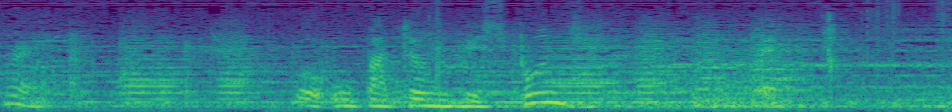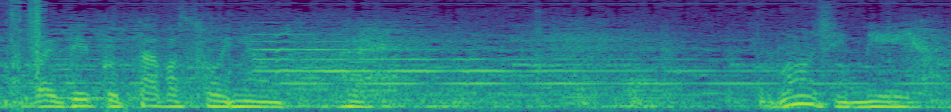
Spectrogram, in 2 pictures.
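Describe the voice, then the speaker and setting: A man's voice: on the high side, lively intonation, slow, pauses often. A performer, a man, playing a drowsy, puzzled household servant in an old radio mystery, with a Brazilian accent. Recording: muffled old radio with loud music.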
